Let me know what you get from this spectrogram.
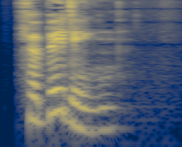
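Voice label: "forbidding", en, uk British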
